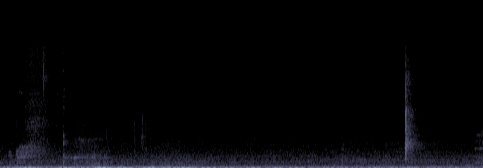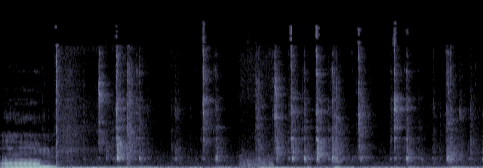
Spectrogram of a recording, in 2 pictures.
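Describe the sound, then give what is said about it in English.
Computer keyboard typing to roll a digital die: a sparse few key clicks, then a brief tonal hum, followed by a quicker burst of irregular, crisp keystrokes over a low background murmur. “Sorry, rolling a die. I don't have my physical dice.”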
